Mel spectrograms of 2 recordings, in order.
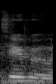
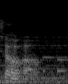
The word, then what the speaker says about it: Toho: I pronounced it Tuhu, and then James had to point out the entire to everybody that is pronounced Toho.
